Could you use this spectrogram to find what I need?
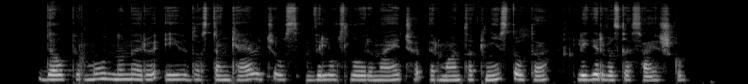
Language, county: Lithuanian, Šiauliai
